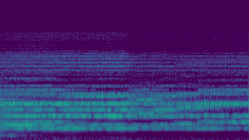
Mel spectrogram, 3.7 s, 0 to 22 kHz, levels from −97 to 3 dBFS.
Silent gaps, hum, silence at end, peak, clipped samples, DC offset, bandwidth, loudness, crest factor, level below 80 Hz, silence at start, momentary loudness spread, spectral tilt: none; none; 0 s; -32 dBFS; under 0.1%; under 0.1%; 12.5 kHz; -45 LUFS; 14 dB; under -90 dBFS; 0 s; 7 LU; -3.5 dB/octave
